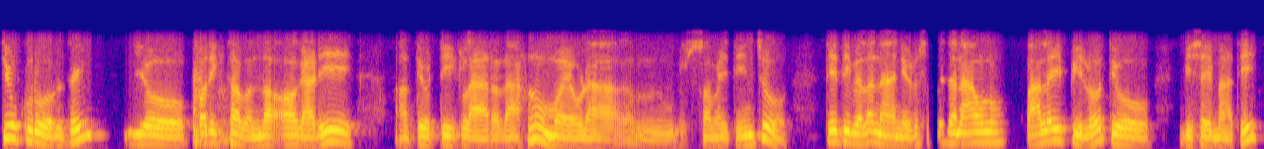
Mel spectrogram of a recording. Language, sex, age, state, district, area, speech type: Nepali, male, 60+, West Bengal, Kalimpong, rural, conversation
